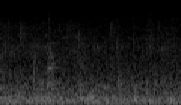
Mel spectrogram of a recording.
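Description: A wheeled suitcase rolling across a tiled floor, with walking footsteps: a steady low rumble with irregular light clicks.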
